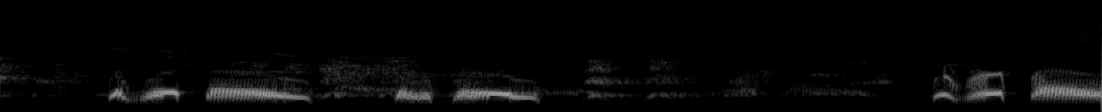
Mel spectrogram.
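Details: Caged lure spotted dove giving its morning "thúc gù" calls to lure wild doves: repeated phrases of clipped double coos and drawn-out falling coos, with quieter murmured notes filling the gaps.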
